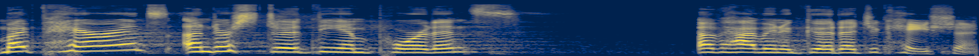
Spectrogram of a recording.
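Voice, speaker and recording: A woman projects a raised voice at a high pitch. Her tone is bright and sharp. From United States, Mexican American family. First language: Spanish. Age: 40s. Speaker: business executive, keynote speaker. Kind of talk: keynote speech.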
